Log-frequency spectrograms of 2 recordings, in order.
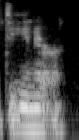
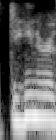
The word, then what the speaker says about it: Diener: the film it says Diener Mm. the Wiener is back. So that we all know how to pronounce his name. It's like Diener rhymes with Yeah, Wiener.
